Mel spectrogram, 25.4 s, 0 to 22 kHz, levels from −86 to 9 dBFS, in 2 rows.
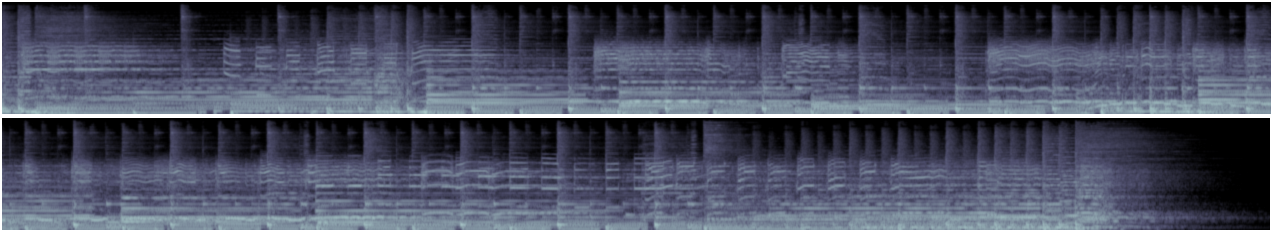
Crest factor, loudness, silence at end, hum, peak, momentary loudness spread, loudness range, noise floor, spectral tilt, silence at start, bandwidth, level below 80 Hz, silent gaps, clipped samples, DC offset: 18 dB; -23 LUFS; 1 s; none; -6 dBFS; 6 LU; 3 LU; -65 dBFS; -5.5 dB/octave; 0 s; 19.5 kHz; -32 dBFS; none; under 0.1%; under 0.1%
